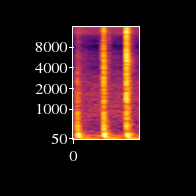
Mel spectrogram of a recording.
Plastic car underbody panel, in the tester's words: That's plastic. It sounds hollow.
